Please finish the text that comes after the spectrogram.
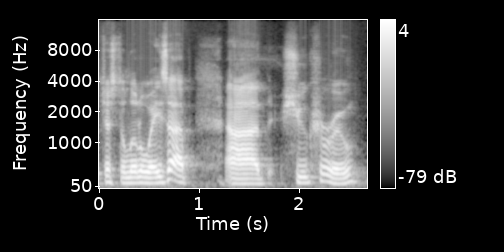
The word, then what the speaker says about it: Xuqeru: had a booth just a little ways up, Xuqeru. Xuqeru, yeah.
